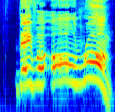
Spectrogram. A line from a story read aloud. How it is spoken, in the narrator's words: shouted Moshe Weiss, and his cheeks shone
